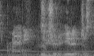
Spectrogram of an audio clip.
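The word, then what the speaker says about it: Primanti: It's technically a T, but you don't pronounce a T. It's Vermonti.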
